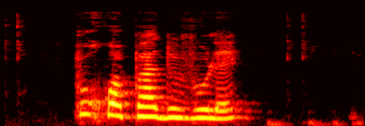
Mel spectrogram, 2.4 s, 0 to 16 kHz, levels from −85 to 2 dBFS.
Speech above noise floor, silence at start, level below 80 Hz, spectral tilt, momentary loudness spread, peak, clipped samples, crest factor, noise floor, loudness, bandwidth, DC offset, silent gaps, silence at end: 35 dB; 0.5 s; -60 dBFS; -6 dB/octave; 12 LU; -4 dBFS; under 0.1%; 18 dB; -55 dBFS; -21 LUFS; 10.5 kHz; under 0.1%; none; 0.8 s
